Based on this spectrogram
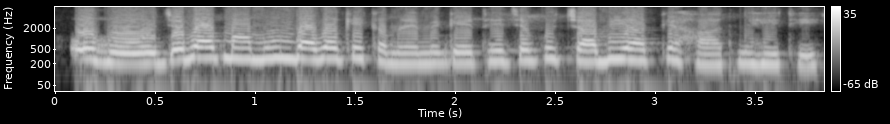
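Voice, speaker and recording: A woman's voice: fairly high pitch, dark tone, muffled recording, lightly acted. A woman voicing a timid, nervous male neighbour who talks anxiously and in a hurry. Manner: anxious and hurried.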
